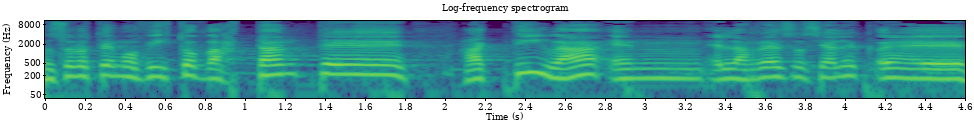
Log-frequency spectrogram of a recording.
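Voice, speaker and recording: A man with a Chilean accent speaks in a high pitch with fairly even intonation. Noticeable background noise is present. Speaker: podcast host. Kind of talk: casual chat. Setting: studio.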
